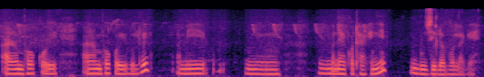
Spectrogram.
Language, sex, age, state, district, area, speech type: Assamese, female, 45-60, Assam, Dibrugarh, rural, spontaneous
